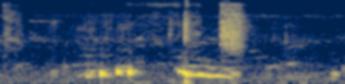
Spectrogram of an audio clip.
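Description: A pigeon gives a short soft coo in a few quick pulses and then one longer drawn-out coo, close by and quiet against a faint background.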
